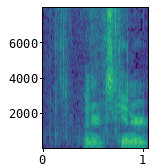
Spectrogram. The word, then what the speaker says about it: Lynyrd Skynyrd: is also a reissue leonard skinner pronounced Lynyrd Skynyrd Street survivors without the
